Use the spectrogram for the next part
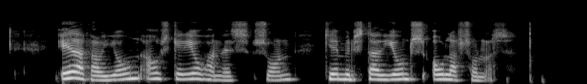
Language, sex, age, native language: Icelandic, female, 18-19, Icelandic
